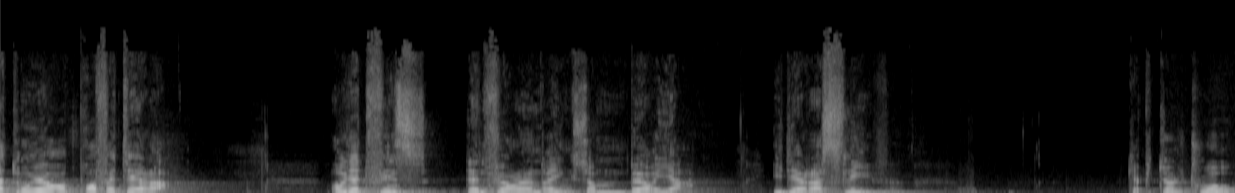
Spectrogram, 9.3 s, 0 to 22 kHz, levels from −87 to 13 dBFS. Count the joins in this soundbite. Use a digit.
0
